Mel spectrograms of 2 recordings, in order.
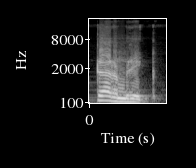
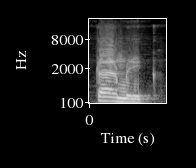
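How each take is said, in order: The two takes are said the same way.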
